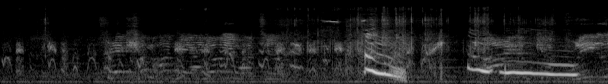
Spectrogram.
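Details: Mastiff puppy grunting: soft murmurs, then a sharp falling whine and a longer drawn-out whine that slides slowly downward, over low background hum.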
